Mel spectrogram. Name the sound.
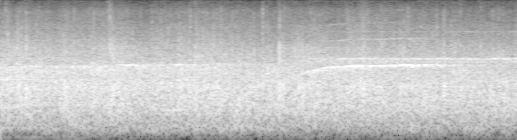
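church congregation applauding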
